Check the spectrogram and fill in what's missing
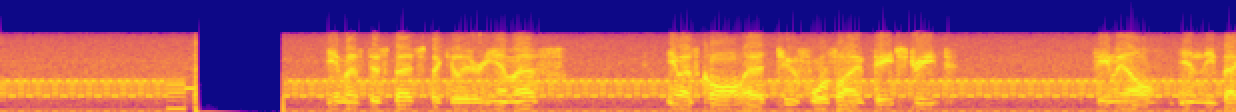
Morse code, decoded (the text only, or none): none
